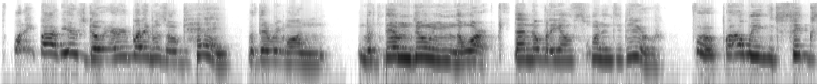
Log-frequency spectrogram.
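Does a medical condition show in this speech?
Yes: cerebral palsy.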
